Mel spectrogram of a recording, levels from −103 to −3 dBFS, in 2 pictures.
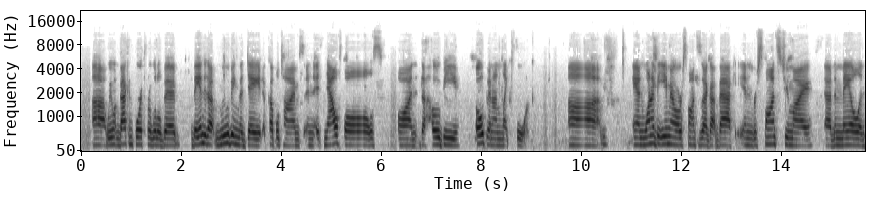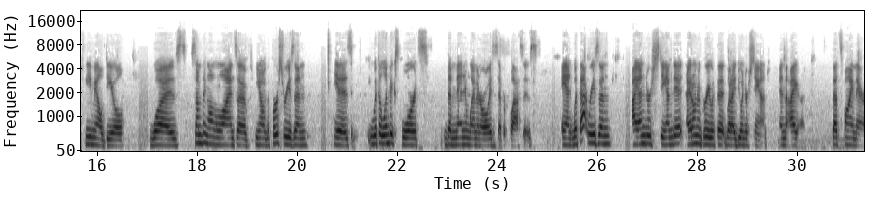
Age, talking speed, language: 20-39, 180 wpm, English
